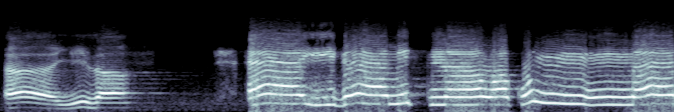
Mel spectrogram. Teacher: أدخلي ألف بين الهمزتين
